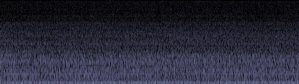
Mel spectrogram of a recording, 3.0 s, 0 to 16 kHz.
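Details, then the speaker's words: Land Rover Discovery 4 accident car after repairs, intake reinstalled: engine starts to a steady, even idle with faint hum, no misses or knocks; engine warning light went off. "着了，发动机灯都没了。"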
